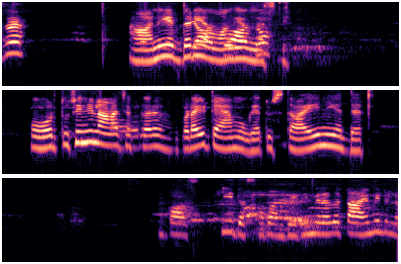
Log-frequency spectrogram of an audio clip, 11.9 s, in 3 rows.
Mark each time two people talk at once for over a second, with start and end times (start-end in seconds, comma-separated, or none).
1.4-2.7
